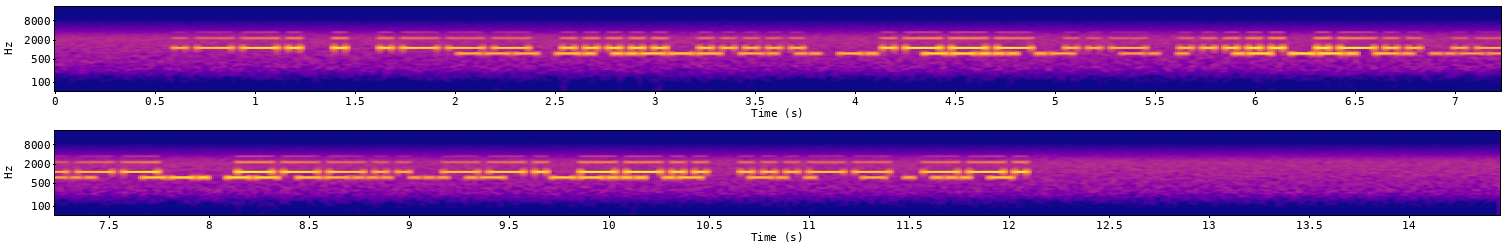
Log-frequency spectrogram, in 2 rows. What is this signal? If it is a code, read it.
Morse code, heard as two keyed tones, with fading. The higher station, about 21 wpm, 1160 Hz: PEJ55 JU5LJ 8GZ3G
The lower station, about 34 wpm, 770 Hz: ON2NIN 7A NE AGN? GM7SA 7A NE TEST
